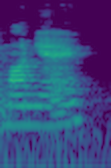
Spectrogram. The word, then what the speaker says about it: Monnier: I'm pretty sure that's how you say it, Monnier, after being secluded in an attic for 25 years.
